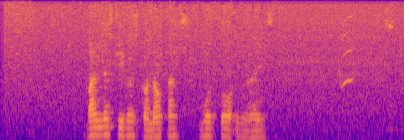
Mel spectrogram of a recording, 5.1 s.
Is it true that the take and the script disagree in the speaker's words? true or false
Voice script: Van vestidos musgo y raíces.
true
